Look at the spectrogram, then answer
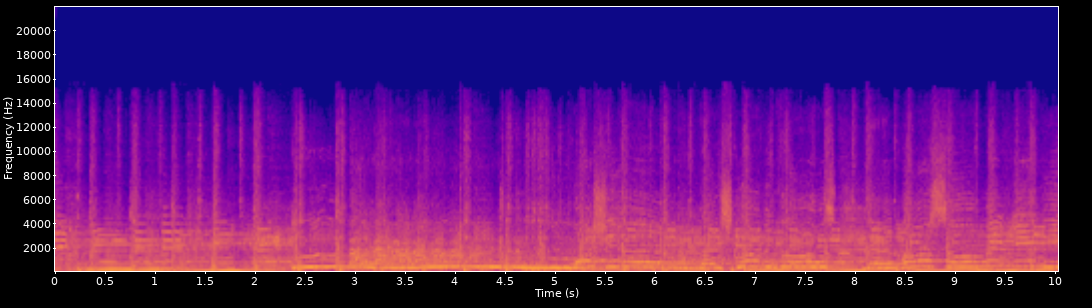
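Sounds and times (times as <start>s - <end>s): person singing: 2.4s - 10.0s.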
